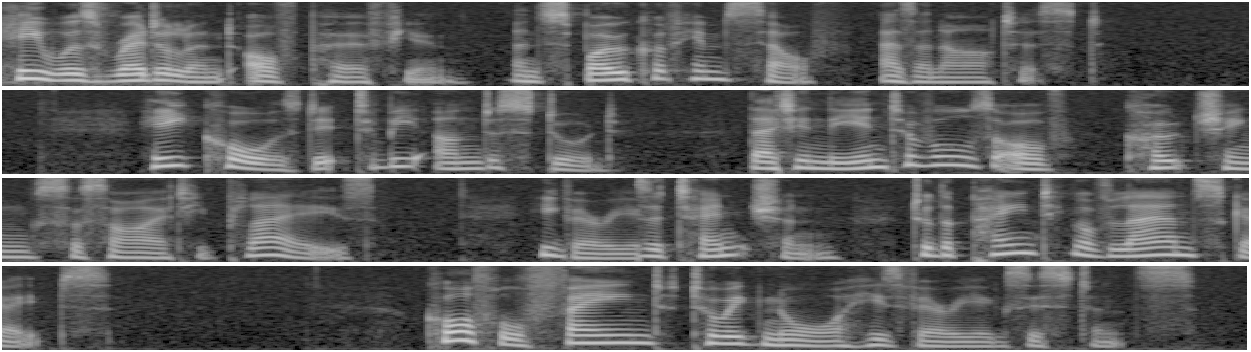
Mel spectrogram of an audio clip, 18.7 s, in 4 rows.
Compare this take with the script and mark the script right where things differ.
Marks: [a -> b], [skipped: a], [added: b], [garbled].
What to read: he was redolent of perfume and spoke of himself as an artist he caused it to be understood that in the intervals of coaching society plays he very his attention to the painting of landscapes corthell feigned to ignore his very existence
he was redolent of perfume and spoke of himself as an artist he caused it to be understood that in the intervals of coaching society plays he very his attention to the painting of landscapes corthell feigned to ignore his very existence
